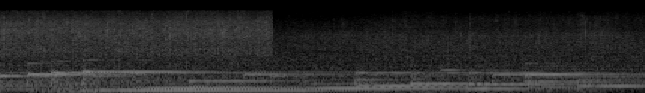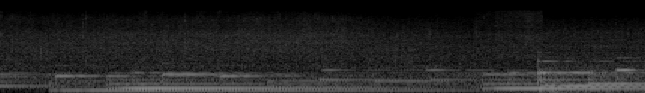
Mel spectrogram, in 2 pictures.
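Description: Slow background music of held notes, over the crackling sizzle of chicken and peppers frying in oil in a pan. The sizzle cuts off abruptly about two seconds in, leaving the music over a faint hiss, and briefly returns near the end.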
